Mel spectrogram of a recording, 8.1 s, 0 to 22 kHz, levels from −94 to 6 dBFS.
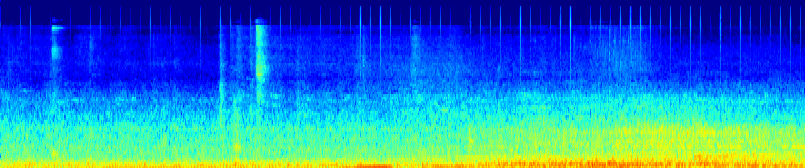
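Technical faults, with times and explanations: Throughout: resampler restarted on every block. Each 100 ms block was converted separately, so every edge carries a small error, heard as ticks at 10 Hz only while sound plays. A spectrogram shows faint vertical lines every 100 ms; an empty band above 12 kHz suggests upsampling from 24 kHz to 48 kHz.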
